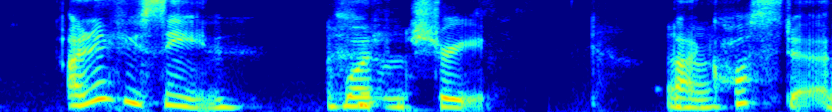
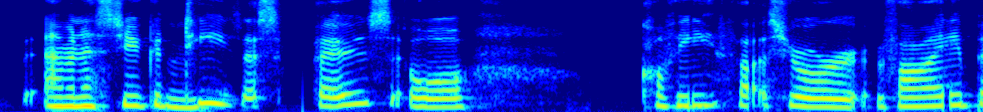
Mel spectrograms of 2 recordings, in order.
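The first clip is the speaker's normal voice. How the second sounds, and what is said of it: Speaks in a put-on accent. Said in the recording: “I don't know why I said that with an accent.”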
